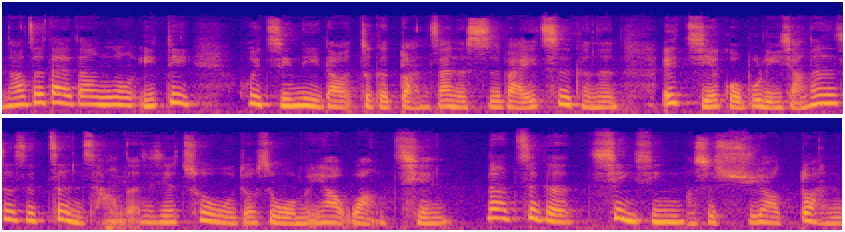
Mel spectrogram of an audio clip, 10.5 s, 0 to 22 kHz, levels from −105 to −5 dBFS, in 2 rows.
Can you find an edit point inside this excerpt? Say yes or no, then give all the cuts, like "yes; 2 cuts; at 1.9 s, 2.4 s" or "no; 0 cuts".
yes; 3 cuts; at 6.1 s, 8.2 s, 9.5 s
